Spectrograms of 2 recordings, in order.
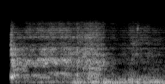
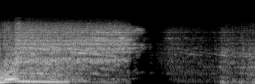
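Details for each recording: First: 2013 Maruti Suzuki Swift VXi petrol with check engine light on, poor pickup and a cylinder 2 misfire; the engine catches and settles into a rough, uneven idle with one cylinder dead from a failed ignition coil. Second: 2013 Maruti Suzuki Swift VXi petrol after replacing both ignition coils, one of which was faulty and caused hunting and a cylinder-2 misfire: engine revs briefly and evenly then drops back quietly, no stumble or hunting.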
